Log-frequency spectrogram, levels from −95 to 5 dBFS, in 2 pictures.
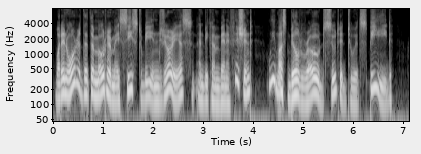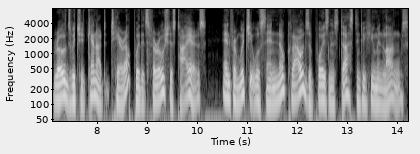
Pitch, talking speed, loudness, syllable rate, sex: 130 Hz, 195 wpm, -19 LUFS, 5.0 syllables/s, male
